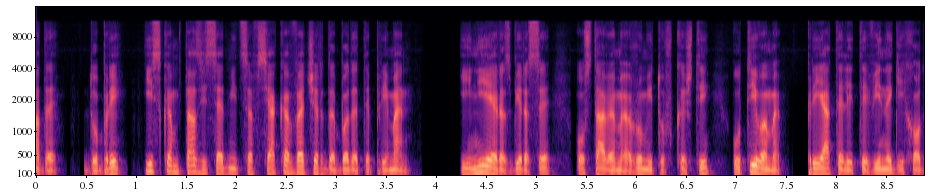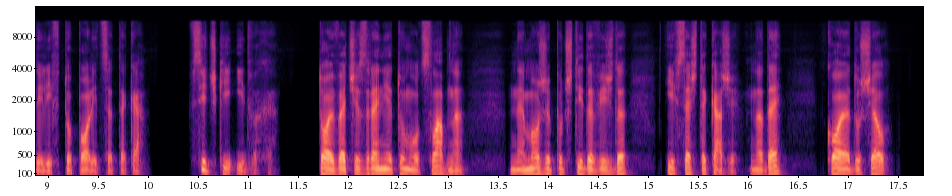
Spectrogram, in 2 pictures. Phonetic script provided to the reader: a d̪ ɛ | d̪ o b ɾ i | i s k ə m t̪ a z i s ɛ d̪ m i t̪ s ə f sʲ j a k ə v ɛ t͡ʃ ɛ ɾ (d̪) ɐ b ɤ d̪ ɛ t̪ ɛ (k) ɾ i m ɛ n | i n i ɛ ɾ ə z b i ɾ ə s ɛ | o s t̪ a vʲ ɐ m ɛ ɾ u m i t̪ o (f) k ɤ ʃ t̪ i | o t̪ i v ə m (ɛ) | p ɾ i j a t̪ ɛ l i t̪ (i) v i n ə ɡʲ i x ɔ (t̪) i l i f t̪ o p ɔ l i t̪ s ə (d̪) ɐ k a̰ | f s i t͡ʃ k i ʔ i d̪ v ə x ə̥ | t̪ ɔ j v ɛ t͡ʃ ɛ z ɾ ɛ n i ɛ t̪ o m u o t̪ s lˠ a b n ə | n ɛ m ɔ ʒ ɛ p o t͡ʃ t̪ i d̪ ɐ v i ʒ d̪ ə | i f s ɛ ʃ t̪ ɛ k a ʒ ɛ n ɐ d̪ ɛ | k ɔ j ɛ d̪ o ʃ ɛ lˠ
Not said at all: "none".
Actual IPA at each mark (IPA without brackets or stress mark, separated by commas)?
d̪, p, f, ɛ, ɛ, d̪, t̪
